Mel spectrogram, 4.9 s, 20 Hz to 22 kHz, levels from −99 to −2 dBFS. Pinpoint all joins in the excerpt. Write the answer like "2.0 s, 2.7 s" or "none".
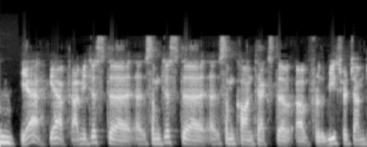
0.9 s, 2.1 s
